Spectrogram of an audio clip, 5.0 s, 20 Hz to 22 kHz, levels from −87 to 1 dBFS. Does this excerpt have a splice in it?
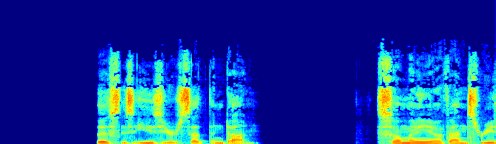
yes; 1 cut; at 1.2 s

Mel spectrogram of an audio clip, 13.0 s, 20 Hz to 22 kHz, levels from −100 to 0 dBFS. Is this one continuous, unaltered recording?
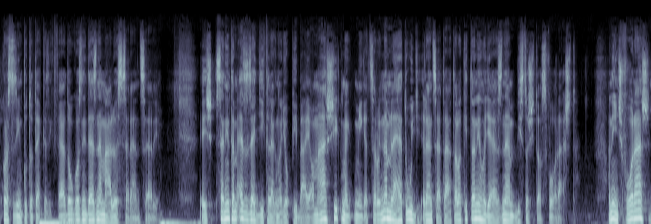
yes; 0 cuts

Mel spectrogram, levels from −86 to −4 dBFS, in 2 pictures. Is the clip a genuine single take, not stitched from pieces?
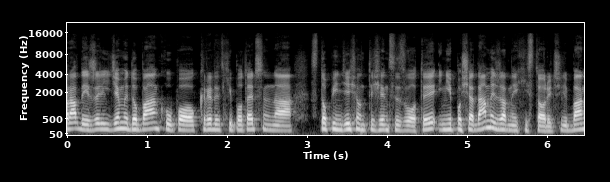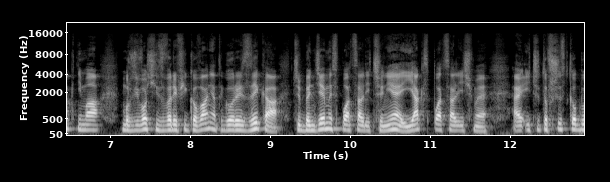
yes; 0 cuts

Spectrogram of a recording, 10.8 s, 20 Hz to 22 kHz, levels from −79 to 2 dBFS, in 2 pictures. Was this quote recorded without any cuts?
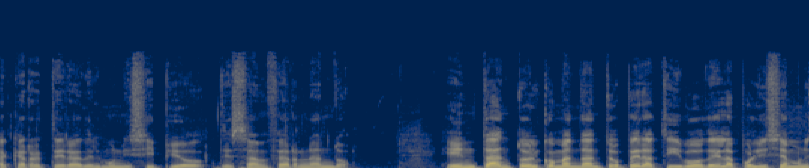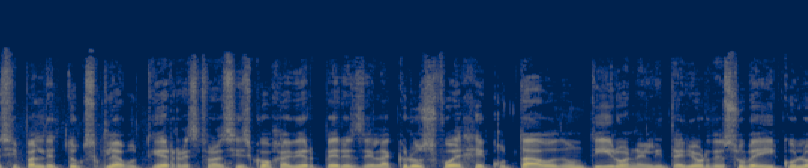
no; 2 cuts; at 2.8 s, 6.7 s

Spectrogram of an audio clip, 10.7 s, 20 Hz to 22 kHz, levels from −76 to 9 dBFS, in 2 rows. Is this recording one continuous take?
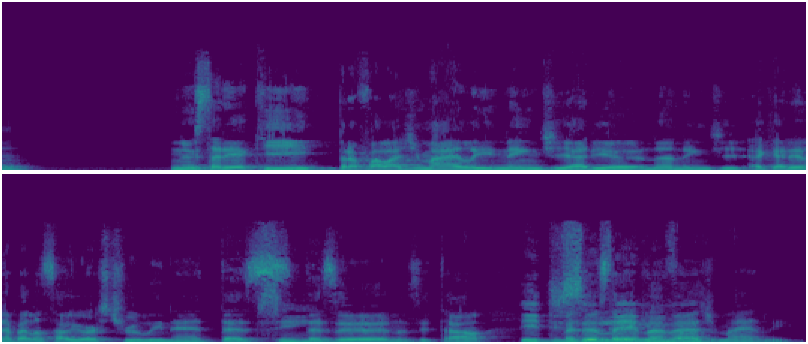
yes; 0 cuts

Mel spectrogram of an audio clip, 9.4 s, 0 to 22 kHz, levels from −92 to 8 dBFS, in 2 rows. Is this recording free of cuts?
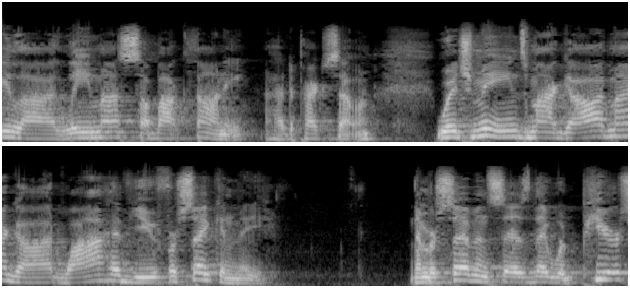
yes; 0 cuts

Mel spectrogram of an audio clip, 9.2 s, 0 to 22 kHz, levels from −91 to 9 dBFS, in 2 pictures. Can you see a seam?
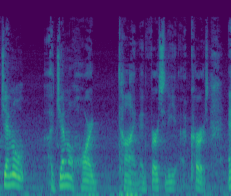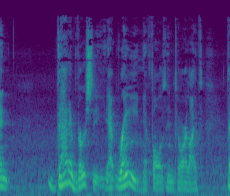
no; 0 cuts

